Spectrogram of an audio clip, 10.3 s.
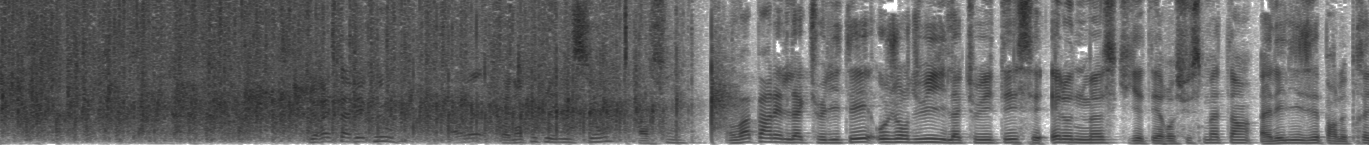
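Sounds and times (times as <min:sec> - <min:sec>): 
audience applause: 0:00.0 - 0:05.5
speech: 0:02.3 - 0:10.2.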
